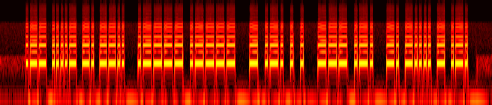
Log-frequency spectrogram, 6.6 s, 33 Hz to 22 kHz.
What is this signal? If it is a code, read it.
Morse code, heard as a keyed tone, about 37 wpm, 440 Hz. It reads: W4NZ 11 TREE OR N6TR
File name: CWSprint / February 2007 CW Sprint / 01-2007 CW Sprint Hour1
